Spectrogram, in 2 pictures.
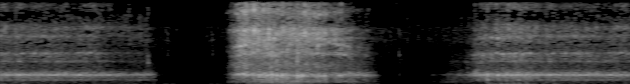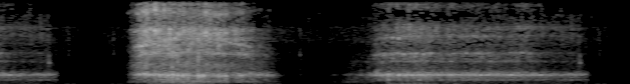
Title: The Female Hamiltonstovare Dog Sleeping & Snoring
